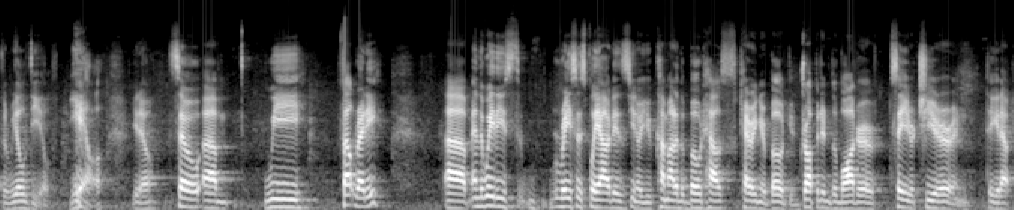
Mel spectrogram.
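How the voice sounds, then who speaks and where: A man's voice: on the high side, fairly bright tone. A middle-aged man from Sri Lanka speaks from a conference stage in a slightly raised voice. He talks in a loose, chatty way, full of ums, and laughs at his own jokes. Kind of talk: keynote talk to an audience.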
